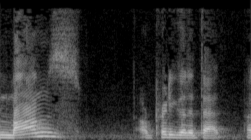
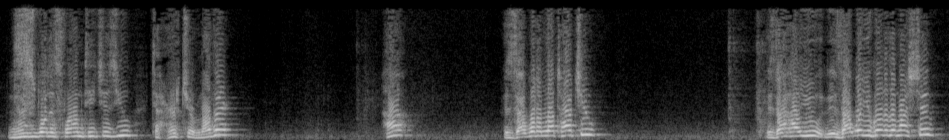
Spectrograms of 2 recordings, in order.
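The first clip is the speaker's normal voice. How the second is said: higher-pitched, indignant rhetorical questioning; hurt parent's accusation; 4 semitones higher than usual. Acted. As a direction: challenge the child, pitch lifting on each question. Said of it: "and they're hurt".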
